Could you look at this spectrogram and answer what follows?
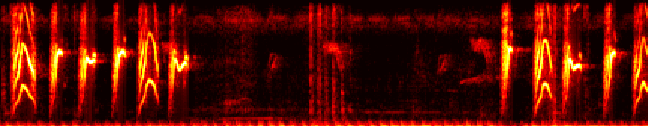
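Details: Brown-throated sunbird, 'tembakan rapat' training song for kept birds: two bursts of fast, shrill high chirps separated by over a second of near silence with low hum and faint squeaks.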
